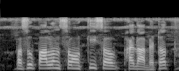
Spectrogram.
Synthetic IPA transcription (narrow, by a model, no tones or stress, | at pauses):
pəsupalənsə̃kisə̃pʰajd̪abʱeʈət̪̚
